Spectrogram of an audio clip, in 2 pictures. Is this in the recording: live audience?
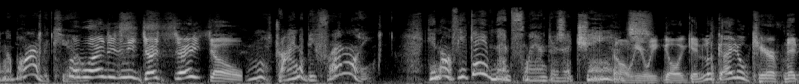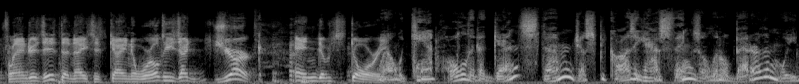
no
